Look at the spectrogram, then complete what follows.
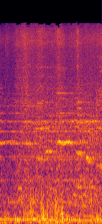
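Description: Music with long held notes playing over the steady scraping and rumble of many ice skates on a crowded rink, with voices of the crowd mixed in.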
